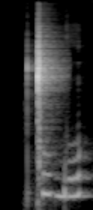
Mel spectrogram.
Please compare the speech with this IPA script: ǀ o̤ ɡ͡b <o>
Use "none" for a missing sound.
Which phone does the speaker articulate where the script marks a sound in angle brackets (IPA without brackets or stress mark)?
o̤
